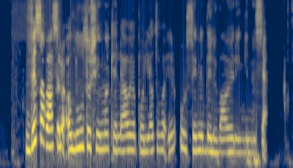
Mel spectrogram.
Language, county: Lithuanian, Vilnius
